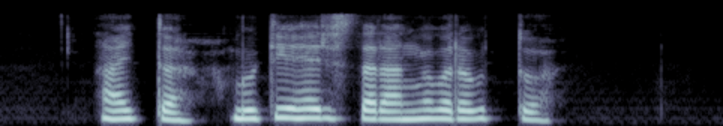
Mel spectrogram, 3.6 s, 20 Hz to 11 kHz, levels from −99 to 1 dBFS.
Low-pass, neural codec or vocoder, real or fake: 7.2 kHz; codec, 16 kHz, 2 kbps, FunCodec, trained on LibriTTS, 25 frames a second; fake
